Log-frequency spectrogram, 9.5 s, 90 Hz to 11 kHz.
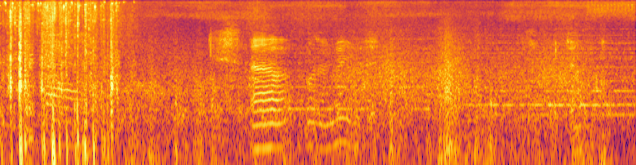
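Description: Roach, the horse in The Witcher 3 video game, gallops with a fast, rhythmic clip-clop of hooves, joined midway by a brief whinny-like tonal call, while a voice speaks over the game sound.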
